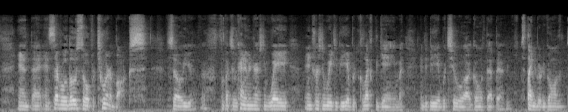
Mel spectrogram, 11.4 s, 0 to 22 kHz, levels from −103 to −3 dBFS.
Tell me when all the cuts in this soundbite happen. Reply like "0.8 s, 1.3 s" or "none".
4.7 s, 7.1 s, 9.6 s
